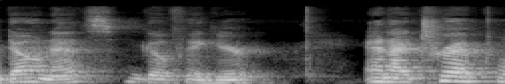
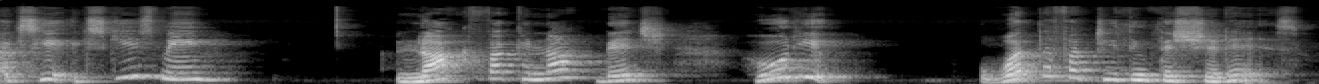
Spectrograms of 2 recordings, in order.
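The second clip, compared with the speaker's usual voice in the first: demo of angry attitude; 7 semitones higher than usual. Shown as a demonstration. Coach demonstrates an angry confrontation with a partner, high mock outrage. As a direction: cut in sharply, swearing at them. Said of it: "that type of attitude".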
